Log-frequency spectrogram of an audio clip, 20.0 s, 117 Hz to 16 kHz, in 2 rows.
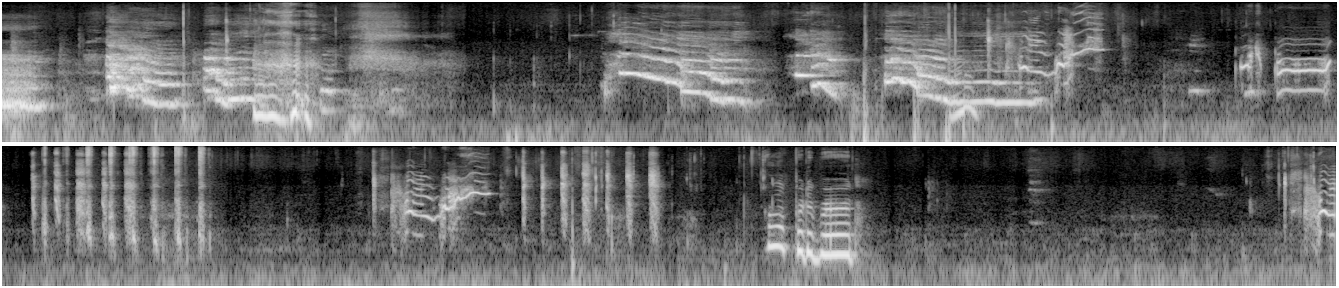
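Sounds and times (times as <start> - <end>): cockatiel warbling and whistling: 7.3 - 8.4, 9.3 - 11.1, 12.8 - 15.0, 19.7 - 20.0
bird clicks: 10.2 - 11.6, 13.9 - 15.0.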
